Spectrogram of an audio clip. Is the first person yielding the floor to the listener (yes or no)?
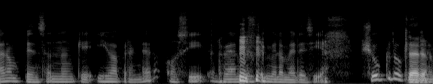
no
